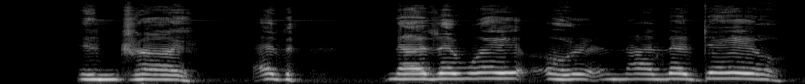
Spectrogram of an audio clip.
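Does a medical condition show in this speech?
Yes: cerebral palsy; speech affected.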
